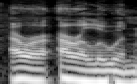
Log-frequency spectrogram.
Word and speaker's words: Araluan: So, I can't pronounce that. Arulian goldfields in Victoria. – Araluan. – Araluan. Thank you. Yeah. Araluan.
